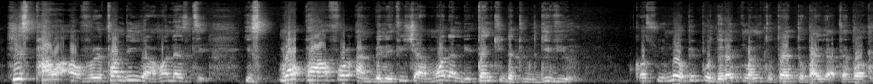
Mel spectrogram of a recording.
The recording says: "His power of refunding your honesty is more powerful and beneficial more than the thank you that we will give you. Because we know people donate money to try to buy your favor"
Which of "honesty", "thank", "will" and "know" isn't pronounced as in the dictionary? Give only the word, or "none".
thank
